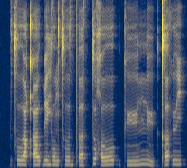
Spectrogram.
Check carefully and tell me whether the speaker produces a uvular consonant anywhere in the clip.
yes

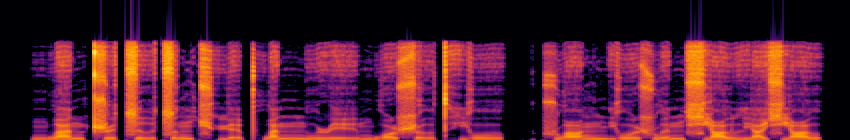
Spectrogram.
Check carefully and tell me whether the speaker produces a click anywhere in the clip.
no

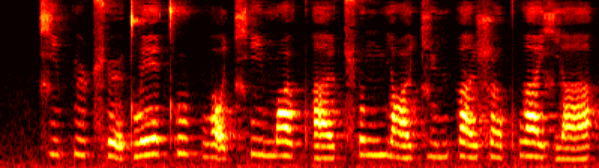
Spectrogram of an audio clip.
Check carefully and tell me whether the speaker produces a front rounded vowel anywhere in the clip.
yes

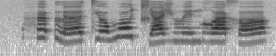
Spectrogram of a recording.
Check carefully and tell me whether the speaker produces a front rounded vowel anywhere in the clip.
yes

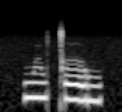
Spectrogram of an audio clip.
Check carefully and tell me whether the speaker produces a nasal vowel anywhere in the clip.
no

